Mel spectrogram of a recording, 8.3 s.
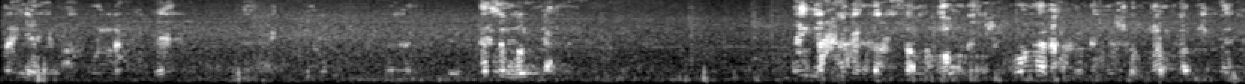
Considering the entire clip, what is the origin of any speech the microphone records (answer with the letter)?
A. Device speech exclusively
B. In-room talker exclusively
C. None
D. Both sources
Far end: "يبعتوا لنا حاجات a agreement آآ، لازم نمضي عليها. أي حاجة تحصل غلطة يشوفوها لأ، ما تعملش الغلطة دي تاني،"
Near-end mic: A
